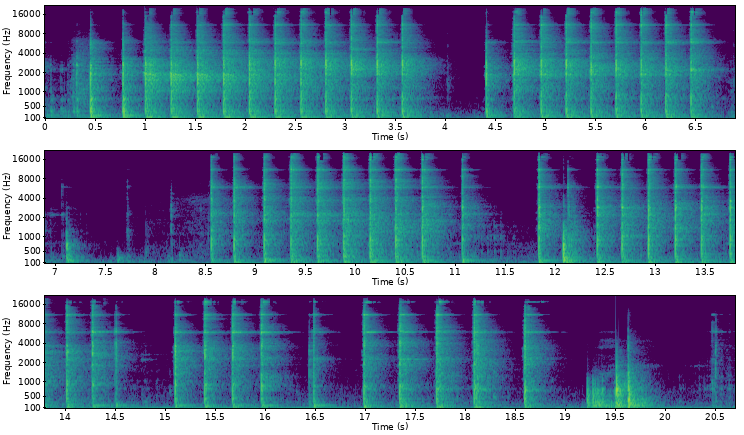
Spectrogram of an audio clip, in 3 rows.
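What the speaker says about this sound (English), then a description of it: "I'm just going to use an old bolt to help me pound this out." An old bolt hammered as a drift to knock a part out of a Ford 3.03 three-speed transmission: runs of rapid, sharp metallic blows repeating in several bursts separated by short pauses, close and alone.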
